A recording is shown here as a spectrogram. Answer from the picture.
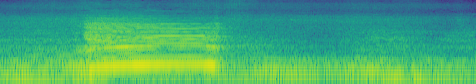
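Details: Small calf arriving by truck gives a single strong, level moo lasting over a second, rich and nasal, then quiet rumbling background.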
